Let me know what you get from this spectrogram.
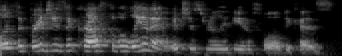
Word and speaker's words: Willamette: And I knew someone who went to Willamette High School and told me that their cheerleading squad used to cheer, it's pronounced Willamette, damn it.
